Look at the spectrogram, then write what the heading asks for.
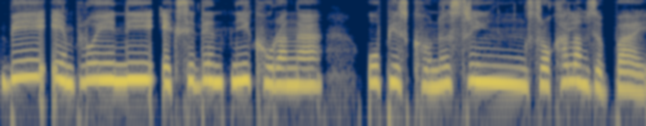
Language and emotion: Bodo, sad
